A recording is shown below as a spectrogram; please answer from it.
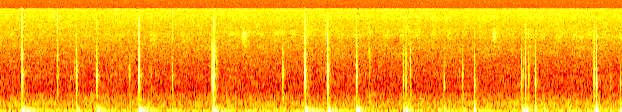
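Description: Fingertips and short nails of both hands rapidly tap a clear plastic desk mat, a large, thin, transparent, glossy sheet with curled edges lying flat on a dark desk, close to the microphone. Soft, quiet, irregular taps come with short, dull low thumps and faint brief clicks that die away almost at once.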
